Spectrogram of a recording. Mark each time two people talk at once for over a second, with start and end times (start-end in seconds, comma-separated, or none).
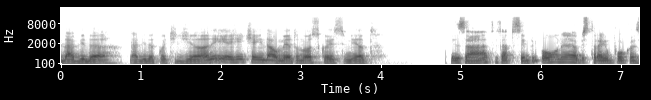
none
